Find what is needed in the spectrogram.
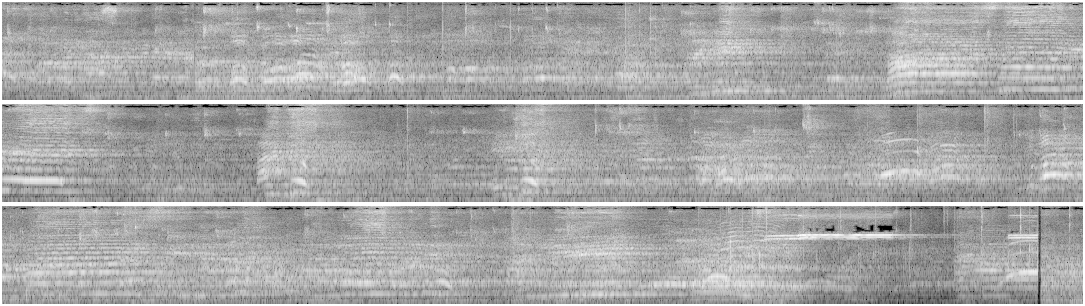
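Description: Basketball game in a large gym: a ball bouncing on the wooden court, with a few sharper, louder knocks, and players and spectators calling out throughout.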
